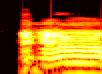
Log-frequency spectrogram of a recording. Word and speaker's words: अहम्: There is no pause between this saying Ramesha, Ra of Ramesha and Anuswara. It has to be continuous. Aham Ramesha. But for our purpose, we'll just pronounce here as Aham, just for the ease of pronunciation right now.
